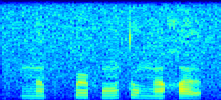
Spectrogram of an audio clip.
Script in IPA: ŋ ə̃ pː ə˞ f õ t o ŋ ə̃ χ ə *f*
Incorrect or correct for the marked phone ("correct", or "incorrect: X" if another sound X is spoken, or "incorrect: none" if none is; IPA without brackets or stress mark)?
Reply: incorrect: none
